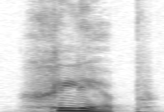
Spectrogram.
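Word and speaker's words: хлеб: this group is bread clip clip not but clip PP because the voice consonant b b is at the end of this word that's why it's read like the voiceless consonant PP bread clip next word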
